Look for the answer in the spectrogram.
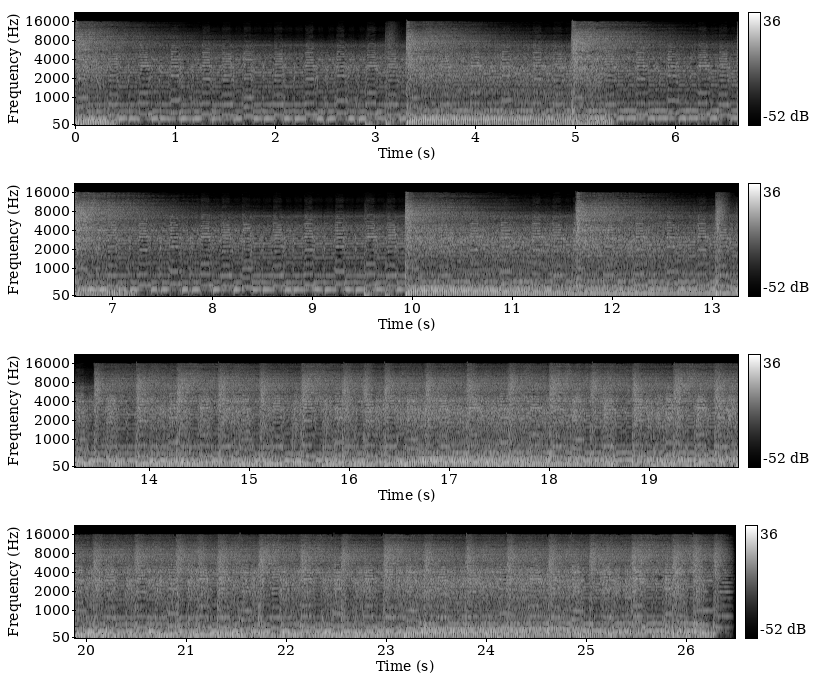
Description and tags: Slay the Dragon
Power metal is the magic ingredient to every dragon fight!
You can do whatever you want with this snippet.
Although I'm always interested in hearing new projects using this sample!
